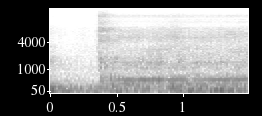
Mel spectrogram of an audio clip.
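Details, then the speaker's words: Yamaha YFZ450R XC race quad after rebuild with break-in oil, key on after oil-priming cranks: faint steady electric hum starting suddenly at even pitch; normal fuel pump priming. "okay now we will plug our fuel pump back in"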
